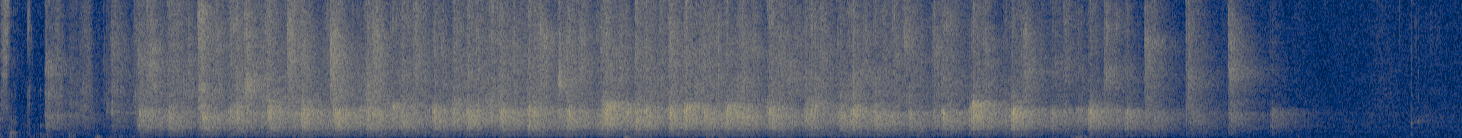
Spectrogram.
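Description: An audience applauds.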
